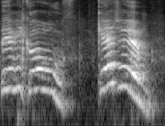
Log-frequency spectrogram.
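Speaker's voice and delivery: high, loud shout in pursuit; chase cry. A narrator's reading. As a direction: yell to the others to grab him. Helpers chasing the badger.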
